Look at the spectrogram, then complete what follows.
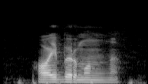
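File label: "ойбырмунны", Komi, male; kpv audio dict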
